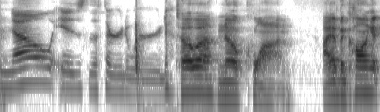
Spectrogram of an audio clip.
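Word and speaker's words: Towa no Quon: It's It's Toa no Kwan.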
